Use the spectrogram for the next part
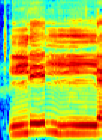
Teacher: لفظ اللہ سے پہلے یہ لام پر زیر ہے تو پتلا کریں گے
